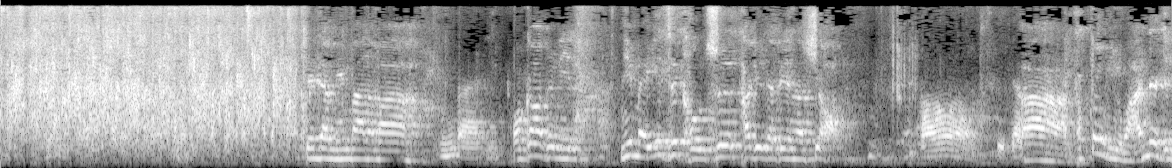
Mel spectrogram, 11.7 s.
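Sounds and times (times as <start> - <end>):
applause: 0.0 - 3.2
speech: 3.1 - 11.7.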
